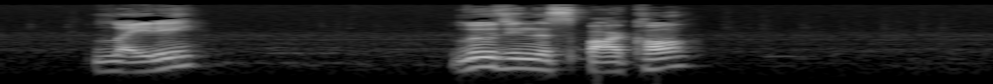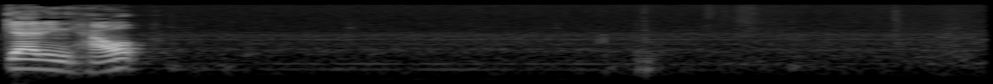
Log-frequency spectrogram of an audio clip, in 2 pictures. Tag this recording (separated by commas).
Speech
